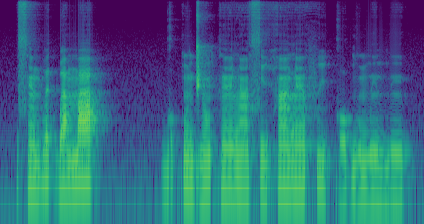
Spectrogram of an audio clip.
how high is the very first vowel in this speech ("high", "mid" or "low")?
mid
